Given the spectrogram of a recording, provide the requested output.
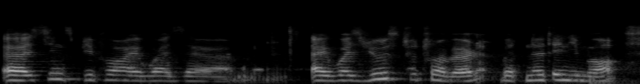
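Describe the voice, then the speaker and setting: A woman talks with a French accent at a moderate pace. Her pitch is fairly high, with ordinary variation. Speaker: champagne producer. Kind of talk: online interview. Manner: hesitant, many filler sounds.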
